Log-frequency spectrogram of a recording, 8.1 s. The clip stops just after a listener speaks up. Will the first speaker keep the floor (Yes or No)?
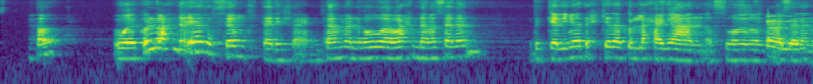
No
